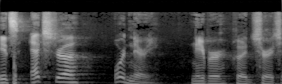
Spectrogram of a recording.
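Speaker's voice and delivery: extraordinary and neighborhood stressed and drawn out slowly.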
